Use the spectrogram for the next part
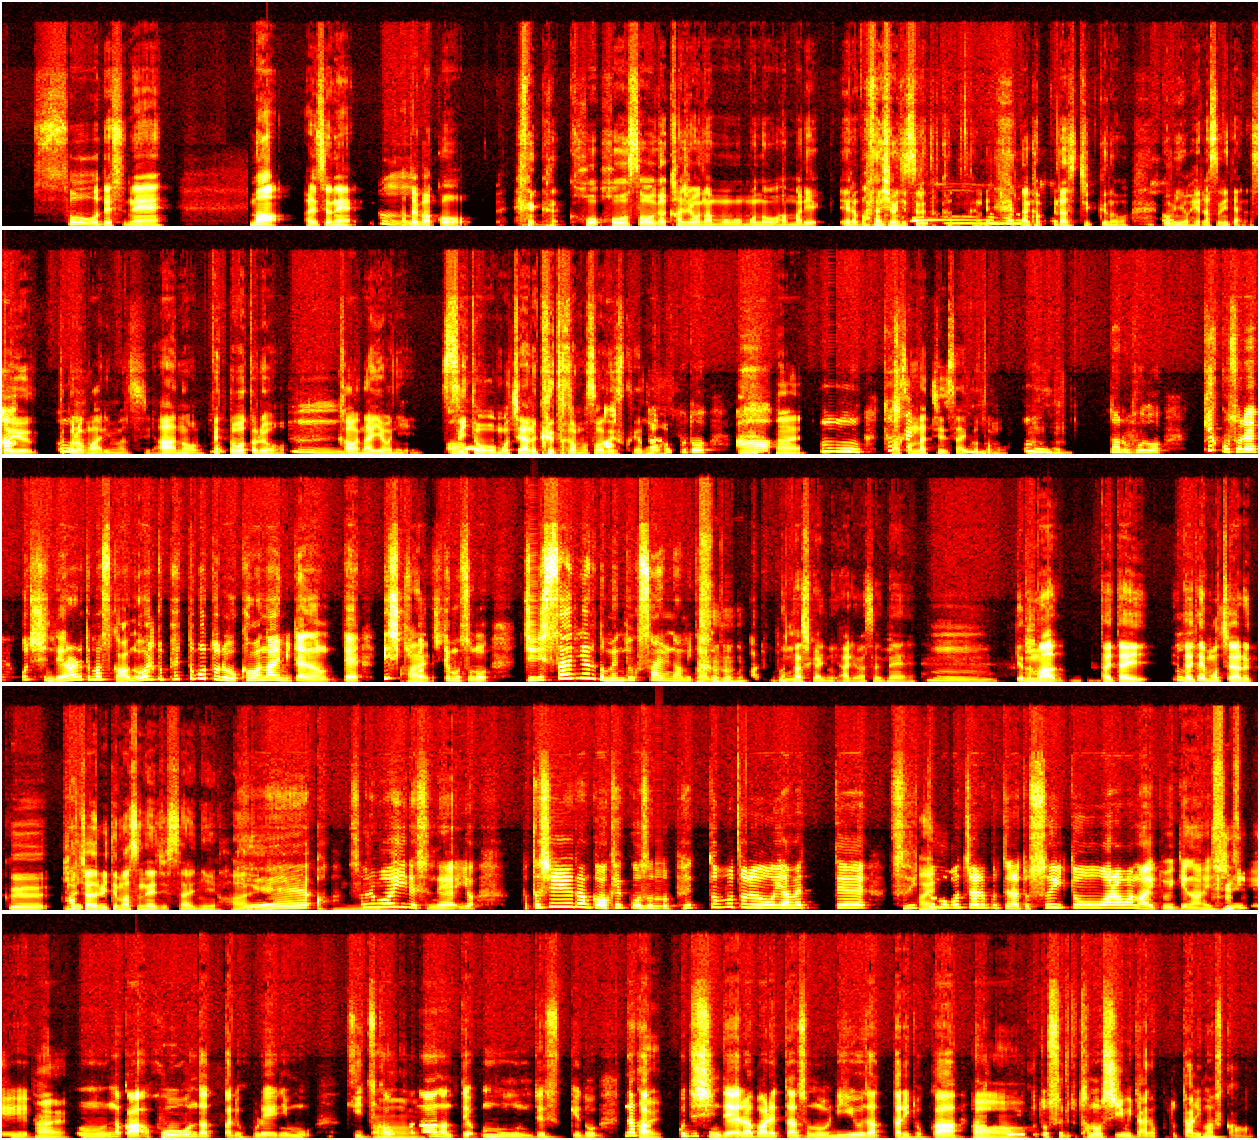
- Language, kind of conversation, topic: Japanese, podcast, 動植物の共生から学べることは何ですか？
- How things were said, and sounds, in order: static; giggle; laughing while speaking: "選ばないようにするとかですかね"; distorted speech; laughing while speaking: "持ち歩くとかもそうですけど"; chuckle; giggle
